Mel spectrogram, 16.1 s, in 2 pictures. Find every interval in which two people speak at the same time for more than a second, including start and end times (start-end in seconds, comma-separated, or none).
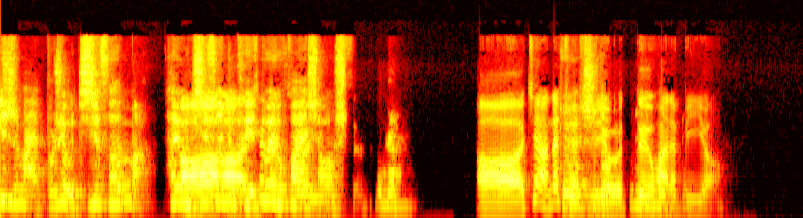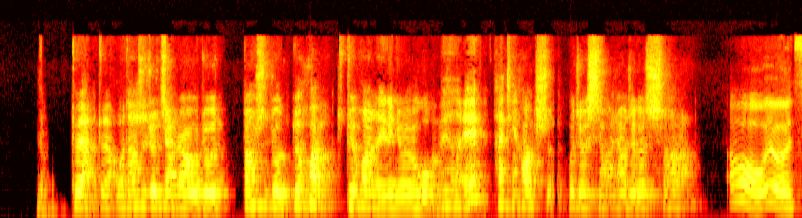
1.8-3.5, 5.6-6.9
